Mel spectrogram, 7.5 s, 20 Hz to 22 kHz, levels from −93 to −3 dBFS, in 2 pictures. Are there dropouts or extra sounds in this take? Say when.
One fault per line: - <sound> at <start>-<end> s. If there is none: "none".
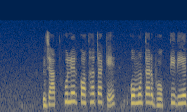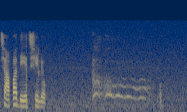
- bark at 5.6-6.9 s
